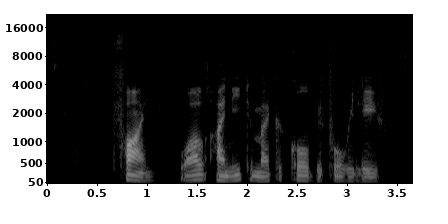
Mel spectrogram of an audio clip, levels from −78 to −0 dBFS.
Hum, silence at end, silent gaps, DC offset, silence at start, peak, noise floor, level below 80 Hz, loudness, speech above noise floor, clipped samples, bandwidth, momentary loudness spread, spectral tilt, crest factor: none; 0.3 s; none; under 0.1%; 0.65 s; -20 dBFS; -75 dBFS; -82 dBFS; -43 LUFS; 33 dB; under 0.1%; 15.5 kHz; 12 LU; -5.5 dB/octave; 24 dB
